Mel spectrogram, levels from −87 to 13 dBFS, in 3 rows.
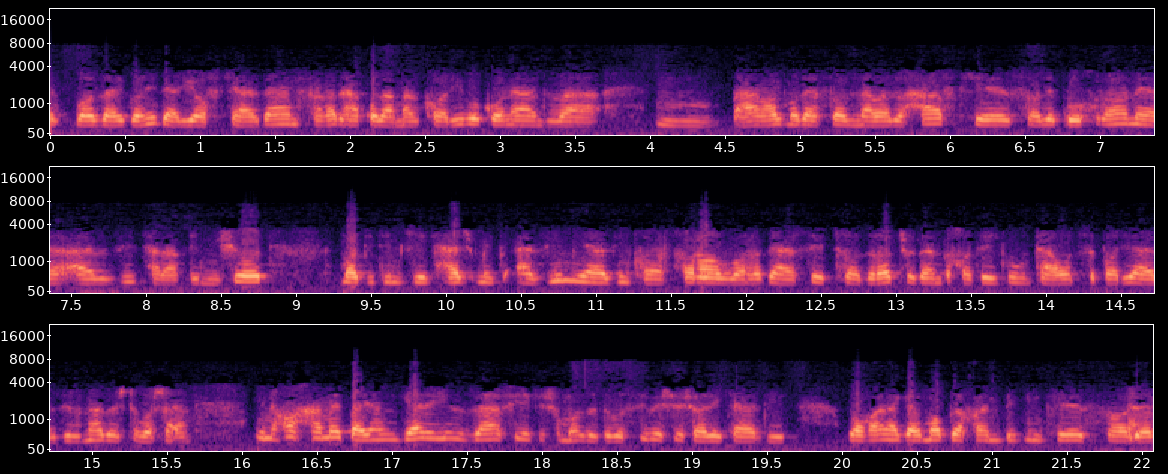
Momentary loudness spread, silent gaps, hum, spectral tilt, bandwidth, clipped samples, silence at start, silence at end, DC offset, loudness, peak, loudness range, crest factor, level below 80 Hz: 10 LU; none; none; -6.5 dB/octave; 5.4 kHz; under 0.1%; 0 s; 0 s; under 0.1%; -15 LUFS; 0 dBFS; 2 LU; 14 dB; -54 dBFS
